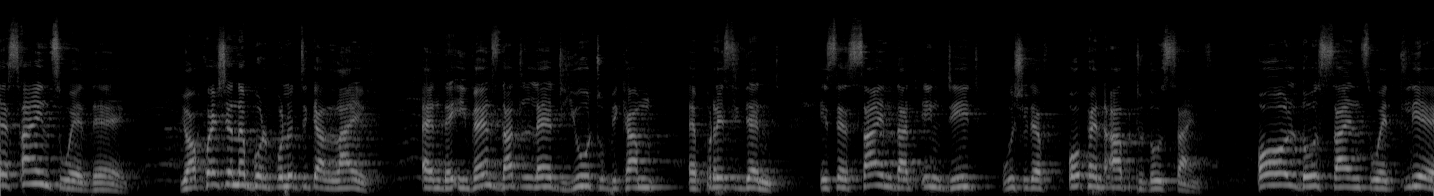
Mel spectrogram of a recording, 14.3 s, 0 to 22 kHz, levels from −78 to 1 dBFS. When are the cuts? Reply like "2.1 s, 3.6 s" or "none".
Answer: 6.1 s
